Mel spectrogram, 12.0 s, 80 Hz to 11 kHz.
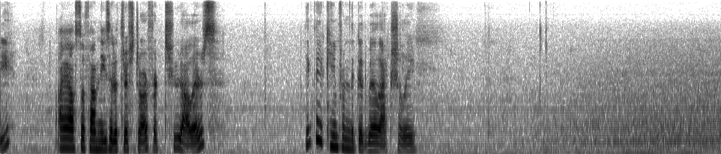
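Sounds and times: computer mouse clicks: 9.0s - 9.2s.

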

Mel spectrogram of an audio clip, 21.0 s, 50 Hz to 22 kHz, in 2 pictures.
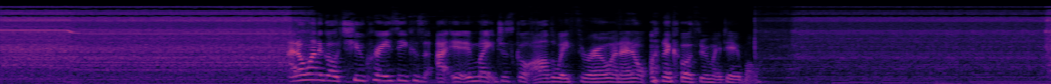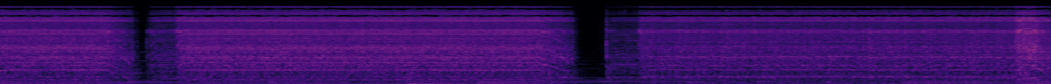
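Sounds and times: cordless drill boring through metal: 0.0s - 3.2s, 7.6s - 21.0s.

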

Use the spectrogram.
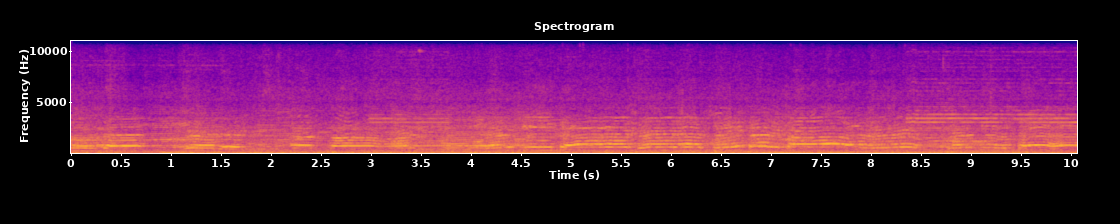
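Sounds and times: crowd: 0.0s - 10.0s
street traffic rumble: 0.0s - 10.0s.

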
